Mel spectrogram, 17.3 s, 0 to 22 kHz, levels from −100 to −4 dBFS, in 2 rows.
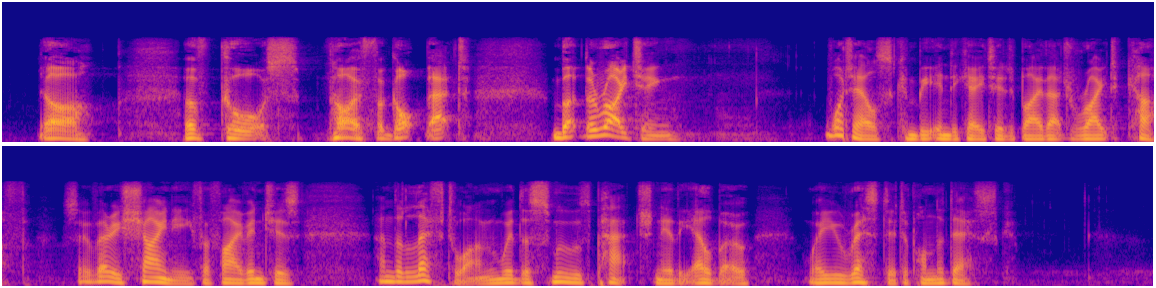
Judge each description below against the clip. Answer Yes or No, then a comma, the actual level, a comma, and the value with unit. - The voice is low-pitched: Yes, low, 105 Hz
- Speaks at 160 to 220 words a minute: No, average, 145 wpm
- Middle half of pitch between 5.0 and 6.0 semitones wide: No, average, 3.8 semitones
